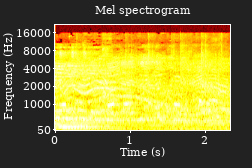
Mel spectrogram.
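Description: A dance song's music stops under a second in, leaving a crowd of young children chattering and calling out.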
